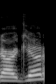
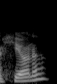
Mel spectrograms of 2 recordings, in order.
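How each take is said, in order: First: "Arjona" read the anglicised way; English-j pronunciation. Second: "Arjona" with the j said as h; "Arjona" the Spanish way, j as a breathed h; Spanish-j pronunciation. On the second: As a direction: say "Arjona" as ar-HOH-na, questioning. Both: Shown as a demonstration. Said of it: "trying to pronounce it correctly".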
